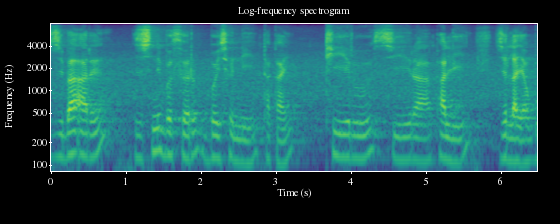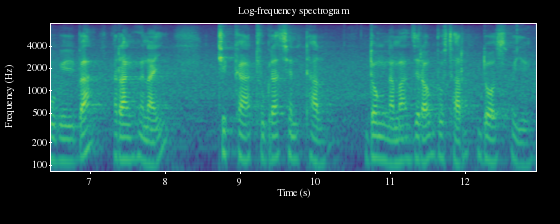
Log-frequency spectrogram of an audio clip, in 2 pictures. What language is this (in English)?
Bodo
